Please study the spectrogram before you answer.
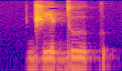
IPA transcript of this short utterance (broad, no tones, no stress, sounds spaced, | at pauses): d͡ʒ iː ɖ d u k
